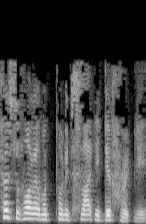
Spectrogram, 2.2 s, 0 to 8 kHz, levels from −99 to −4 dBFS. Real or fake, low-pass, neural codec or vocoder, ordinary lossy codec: fake; 7.2 kHz; autoencoder, 22.05 kHz, a latent of 192 numbers a frame, VITS, trained on one speaker; MP3, 24 kbps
